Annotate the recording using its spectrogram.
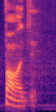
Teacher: Pode, com pronúncia aberta.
